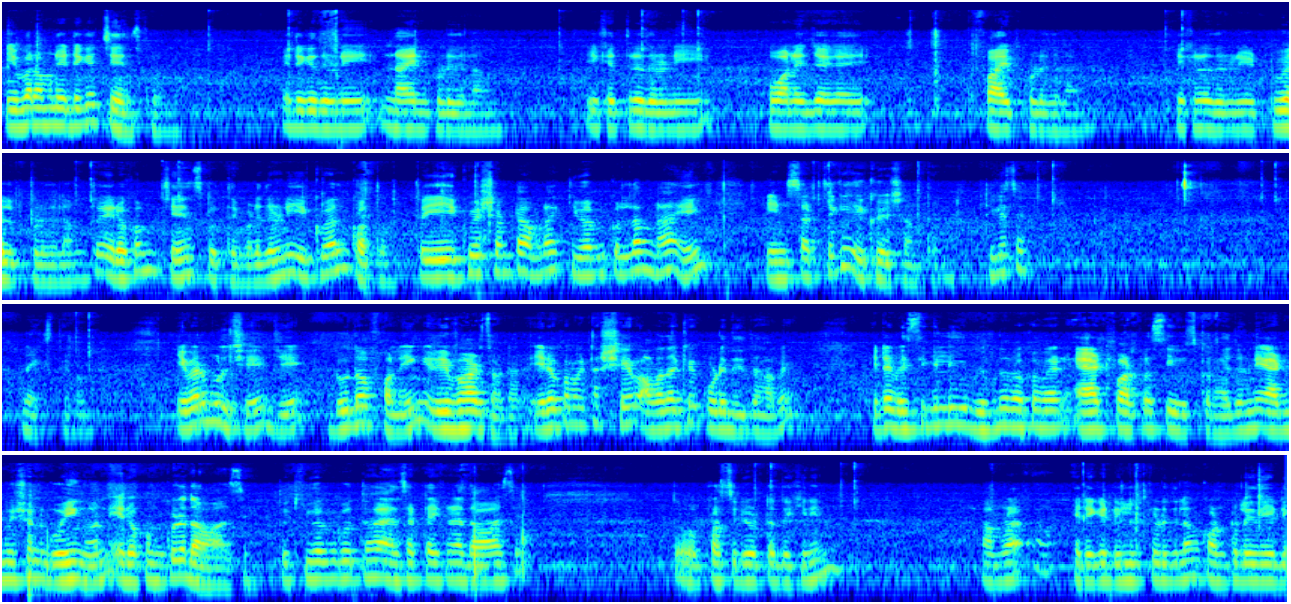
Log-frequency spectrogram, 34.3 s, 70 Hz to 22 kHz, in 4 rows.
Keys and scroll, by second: 12.1 shift+/, 33.5 ctrl+a.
